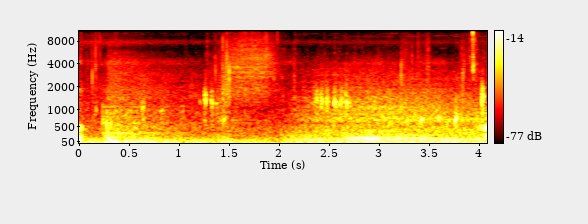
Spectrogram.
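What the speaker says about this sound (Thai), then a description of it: "ตรงนี้ไก่ด้วยต้องค่อยๆเดิน ไม่งั้นแบบไม่เนียนไง" Chickens clucking in The Texas Chainsaw Massacre video game, soft scattered clucks over a dense ambient game background with no one talking.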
